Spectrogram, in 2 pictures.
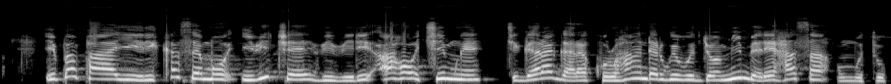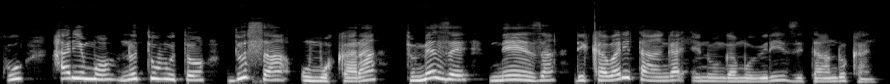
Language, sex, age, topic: Kinyarwanda, male, 18-24, health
